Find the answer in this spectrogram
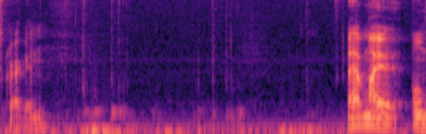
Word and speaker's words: Kraken: Oh, it's Kraken, not Kraken. I always call it, for whatever reason, since I was a little kid, I've always called it the Kraken. Even though it's Kraken.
